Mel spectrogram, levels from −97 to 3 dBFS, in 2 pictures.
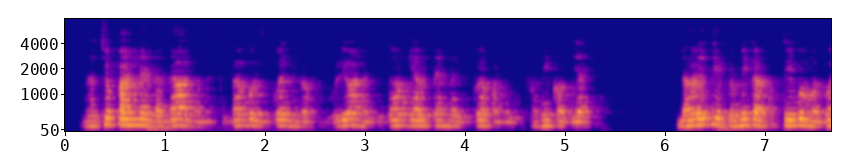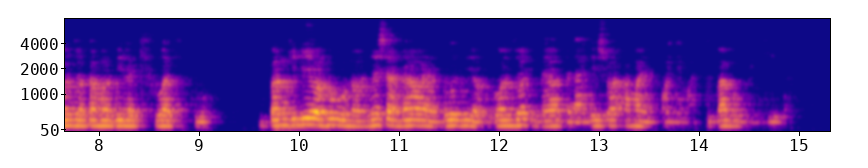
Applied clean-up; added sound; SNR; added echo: neural mask model DeepFilterNet 3.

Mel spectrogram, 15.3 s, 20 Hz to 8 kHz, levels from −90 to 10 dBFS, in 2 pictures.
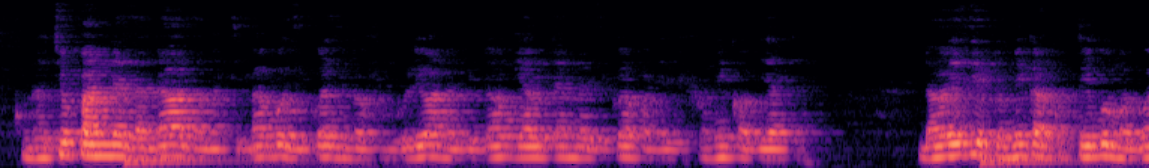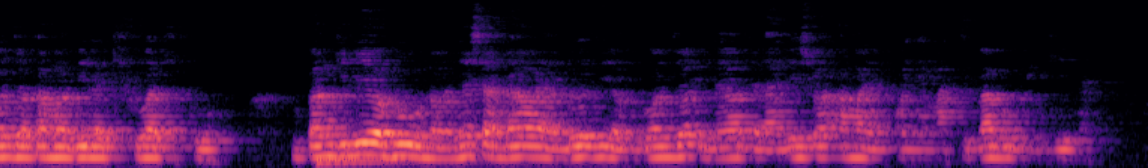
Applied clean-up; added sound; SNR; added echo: none; Bowed string instrument; 17 dB; reverberation time 0.6 s.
